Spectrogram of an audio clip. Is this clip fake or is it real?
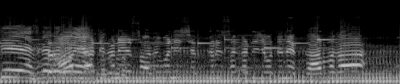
real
